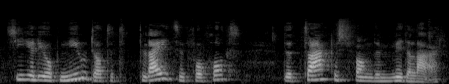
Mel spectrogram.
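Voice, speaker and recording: A middle-aged woman with a voice on the low side reads Bible passages aloud and explains them to a study group. She stays calm and measured, occasionally restarting.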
